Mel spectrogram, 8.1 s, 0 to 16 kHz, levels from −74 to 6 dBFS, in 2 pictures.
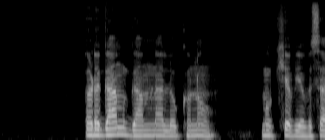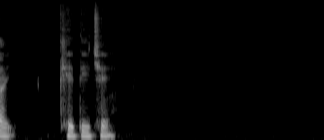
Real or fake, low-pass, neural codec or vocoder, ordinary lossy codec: fake; 14.4 kHz; vocoder, 48 kHz, 128 mel bands, Vocos; MP3, 96 kbps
